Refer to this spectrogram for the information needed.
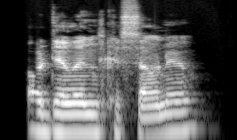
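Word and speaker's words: Odilon Kossounou: According to a pronunciation website that we found, I believe it's Odilon Kasonu.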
